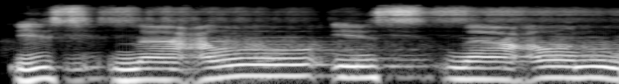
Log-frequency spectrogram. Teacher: di suara nunnya ditahan satu alif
